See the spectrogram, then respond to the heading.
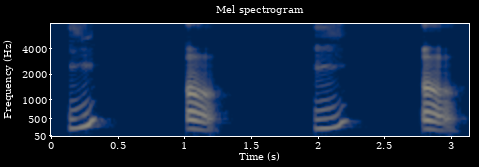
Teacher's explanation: The only thing that moves is the back of my mouth, the soft palate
